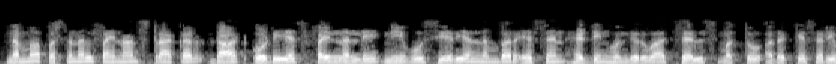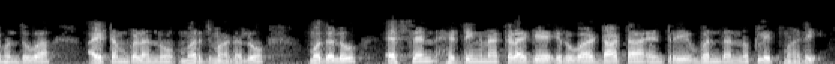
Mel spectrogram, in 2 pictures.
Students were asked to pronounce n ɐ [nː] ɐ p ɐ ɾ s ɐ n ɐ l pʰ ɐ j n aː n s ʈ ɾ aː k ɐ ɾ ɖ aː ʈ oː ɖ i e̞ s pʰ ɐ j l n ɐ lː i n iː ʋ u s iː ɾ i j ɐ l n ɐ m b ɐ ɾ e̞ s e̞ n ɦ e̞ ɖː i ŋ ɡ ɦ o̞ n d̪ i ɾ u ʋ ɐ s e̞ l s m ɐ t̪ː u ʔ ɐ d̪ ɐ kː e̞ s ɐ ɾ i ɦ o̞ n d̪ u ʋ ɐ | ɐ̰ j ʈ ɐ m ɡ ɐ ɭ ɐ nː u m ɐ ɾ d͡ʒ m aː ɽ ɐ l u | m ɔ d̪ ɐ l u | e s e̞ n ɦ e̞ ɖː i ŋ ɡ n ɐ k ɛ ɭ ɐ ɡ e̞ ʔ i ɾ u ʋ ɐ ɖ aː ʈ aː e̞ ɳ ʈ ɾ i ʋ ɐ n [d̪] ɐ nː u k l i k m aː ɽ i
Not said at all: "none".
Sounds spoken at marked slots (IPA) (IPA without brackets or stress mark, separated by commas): mː, d̪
